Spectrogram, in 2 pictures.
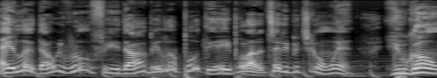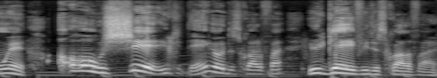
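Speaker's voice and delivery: acted, nonchalant, offhand, swooping hype-man voice. Acting out cheering on a contestant: nonchalant pimp coach voice. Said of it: "so nonchalant".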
